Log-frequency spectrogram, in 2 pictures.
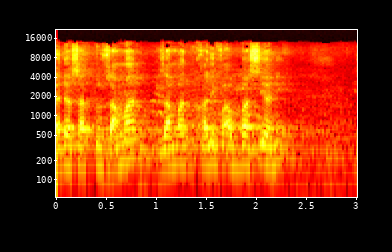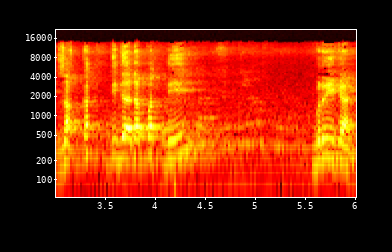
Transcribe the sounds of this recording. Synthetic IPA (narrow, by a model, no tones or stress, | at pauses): adasat̪uzamanzamanxalifaːbːasiani | zakːat̪ːidaʔdapat̪̚di | bəɾikan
